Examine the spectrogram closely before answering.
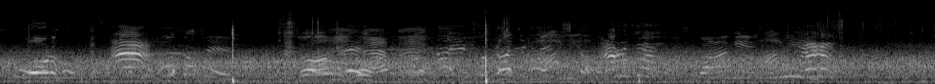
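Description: Young men shout to each other from a distance across an open field.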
